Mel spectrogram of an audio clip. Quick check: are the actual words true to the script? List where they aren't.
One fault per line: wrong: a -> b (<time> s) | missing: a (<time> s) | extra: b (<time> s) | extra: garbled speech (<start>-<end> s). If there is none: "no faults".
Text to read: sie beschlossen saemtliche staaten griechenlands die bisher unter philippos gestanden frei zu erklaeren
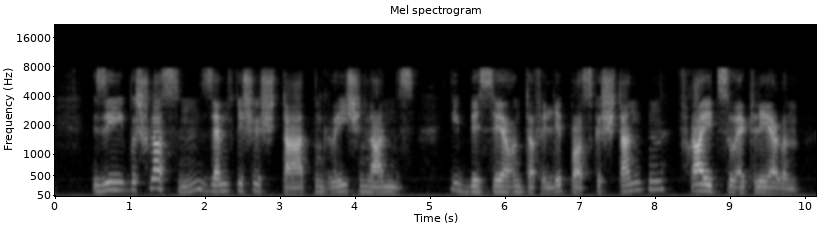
no faults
